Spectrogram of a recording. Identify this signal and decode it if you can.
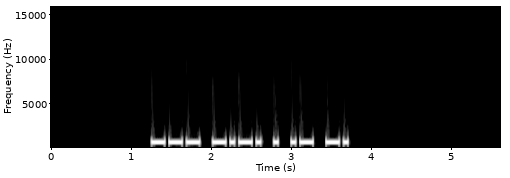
Morse code, heard as a keyed tone, about 22 wpm, 700 Hz. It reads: OCEAN
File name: 5 Letter Words - First 3 Letters Given - 22wpm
